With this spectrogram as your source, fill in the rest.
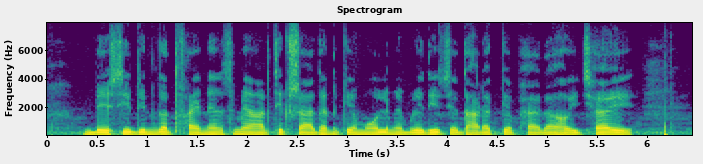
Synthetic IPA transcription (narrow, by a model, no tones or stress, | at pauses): beːsid̪ɪnɡət̪pʰaːɪnɛːnsmẽaːɾt̪ʰɪksaːd̪ʱənkemoːlmẽbɾɪd̪ʱised̪ʱaːɾəkːepʰɛːd̪aɦoit͡ʃʰɛe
